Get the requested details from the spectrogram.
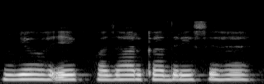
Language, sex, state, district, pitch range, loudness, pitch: Hindi, female, Jharkhand, Palamu, 220-225 Hz, -13 LUFS, 225 Hz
